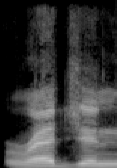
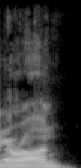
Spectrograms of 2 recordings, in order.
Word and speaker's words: Regeneron: Reginon, I don't know how to say. Regeneron.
